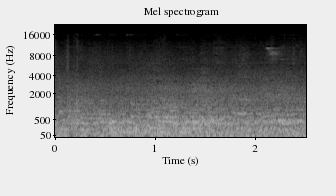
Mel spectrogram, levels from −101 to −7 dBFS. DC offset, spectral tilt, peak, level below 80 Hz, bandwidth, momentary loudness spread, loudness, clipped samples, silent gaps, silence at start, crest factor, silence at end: under 0.1%; -7 dB/octave; -28 dBFS; -48 dBFS; 16.5 kHz; 3 LU; -41 LUFS; under 0.1%; none; 0 s; 12 dB; 0 s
